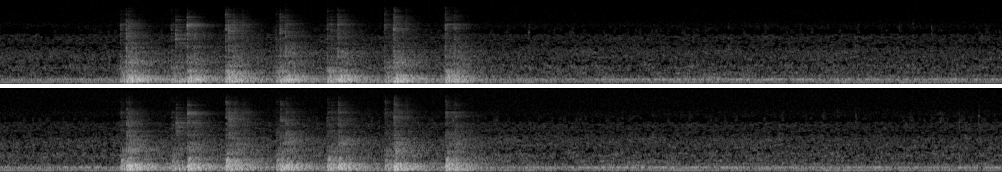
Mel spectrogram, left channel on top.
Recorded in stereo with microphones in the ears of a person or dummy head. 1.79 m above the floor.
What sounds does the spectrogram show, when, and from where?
1.2 s tapping: 50° left (ahead or behind), 1.7 m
